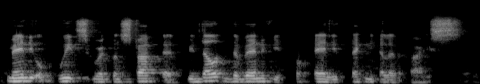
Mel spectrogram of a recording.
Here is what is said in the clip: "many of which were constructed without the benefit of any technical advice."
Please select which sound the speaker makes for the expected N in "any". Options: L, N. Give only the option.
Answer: L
